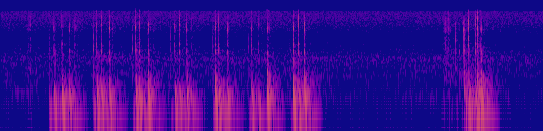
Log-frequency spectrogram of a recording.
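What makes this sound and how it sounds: A wooden chopping board is tapped and knocked with a run of quick, dull, low thuds that die away almost at once. After a short pause, a soft tap is followed by one last firmer knock.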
